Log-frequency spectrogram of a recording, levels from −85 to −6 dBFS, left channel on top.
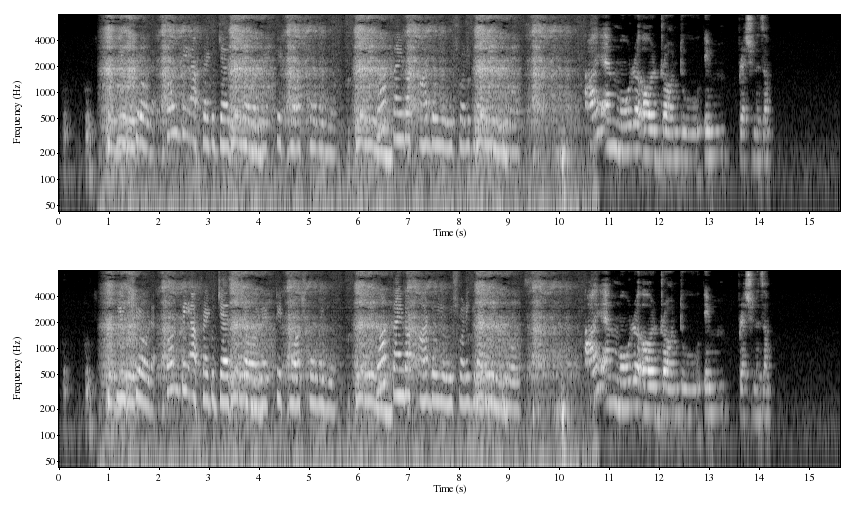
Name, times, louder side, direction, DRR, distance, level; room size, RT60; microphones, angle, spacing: voice 1, 0.5-1.5 5.4-5.5 10.5-14.2, right 1 dB, 15° right, 1.1 m, -24 dB
sound 1, 0.8-10.8, left 1 dB, 30° left, 0.8 m, -24 dB
voice 2, 1.1-5.6 6.3-9.6 9.9-10.3, right 4 dB, 65° right, 0.6 m, -24 dB
3.3 x 3.2 x 2.2 m
head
